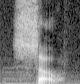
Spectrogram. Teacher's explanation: the s sound plus the o vowel sound oh so now because this is not stressed we can actually reduce it especially in fast speech to more like a schwa sound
